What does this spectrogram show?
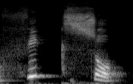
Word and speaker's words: fixo: só que na pronúncia esse x não é som de por exemplo eu tenho assim ó fixo na hora que eu pronuncia como se fosse uma letra k e uma letra S ali ó é como se fosse escrever assim né ó fixo então nós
